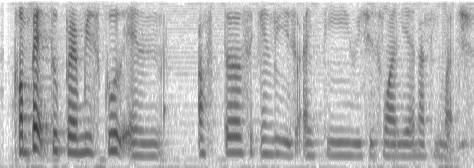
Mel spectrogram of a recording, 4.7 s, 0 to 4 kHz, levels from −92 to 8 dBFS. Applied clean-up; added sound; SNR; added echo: none; none; none; none.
